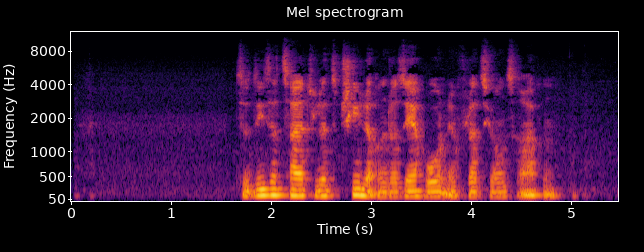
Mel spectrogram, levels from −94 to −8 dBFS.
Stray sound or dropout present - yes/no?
no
